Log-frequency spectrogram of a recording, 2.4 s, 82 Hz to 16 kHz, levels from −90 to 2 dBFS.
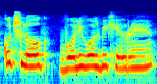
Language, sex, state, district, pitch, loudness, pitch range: Hindi, female, Delhi, New Delhi, 255 Hz, -13 LUFS, 235-260 Hz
